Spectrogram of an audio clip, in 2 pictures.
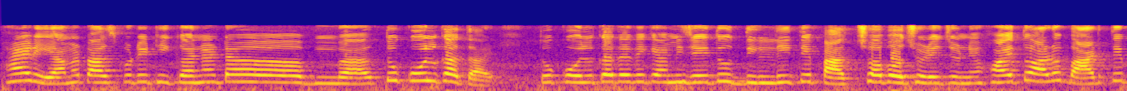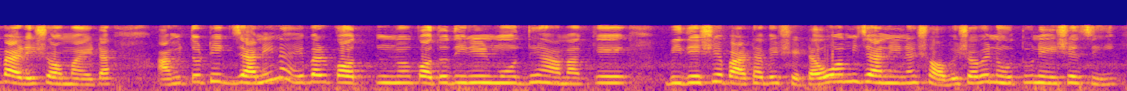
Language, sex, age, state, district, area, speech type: Bengali, female, 18-30, West Bengal, Kolkata, urban, spontaneous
